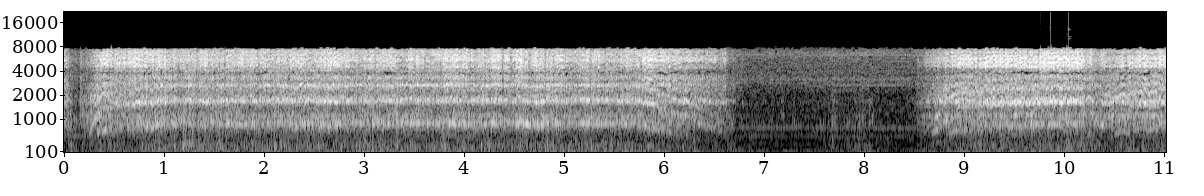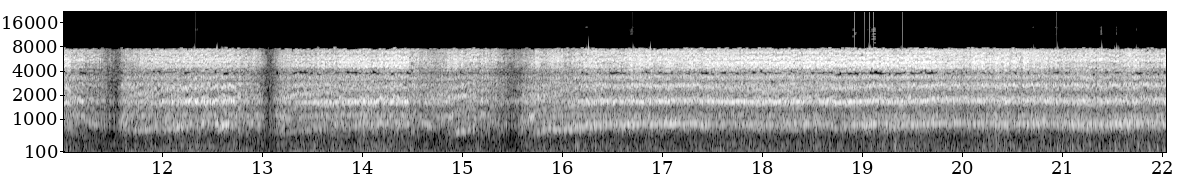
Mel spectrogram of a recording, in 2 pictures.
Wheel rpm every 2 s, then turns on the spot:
160, 230, 210, 10, 70, 130, 130, 140, 210, 220, 230.
none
